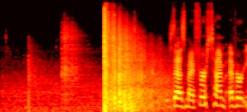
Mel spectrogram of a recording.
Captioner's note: shot banging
